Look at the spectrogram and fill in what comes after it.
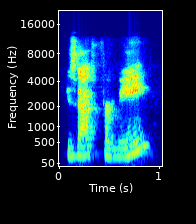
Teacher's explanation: You'll notice that my voice went up at the end. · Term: intonation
